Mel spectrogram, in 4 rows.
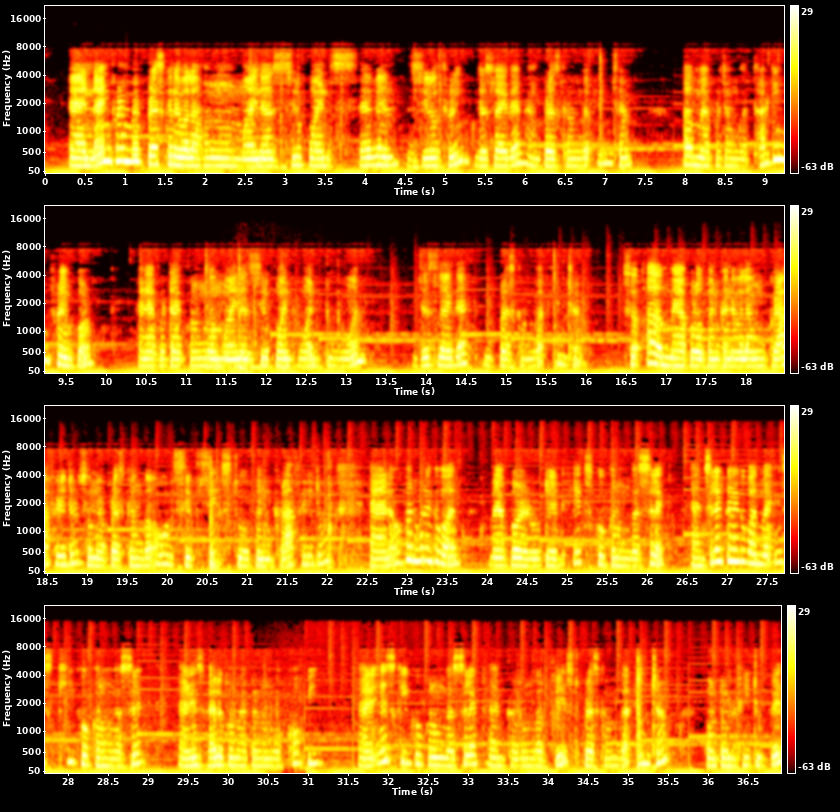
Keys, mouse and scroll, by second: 2.4 BackSpace, 2.8 KP_0, 5.3 KP_3, 6.8 KP_Enter, 8.9 click, 13.4 KP_1, 15.4 KP_1, 16.4 click, 20.4 alt+shift+6, 22.5 click, 27.4 click, 30.3 ctrl+c, 31.1 click, 33.9 ctrl+v, 34.9 KP_Enter.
